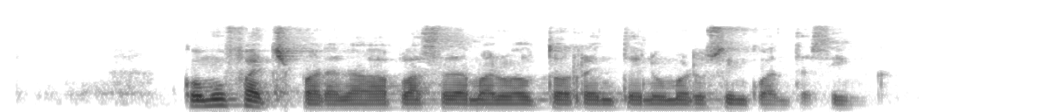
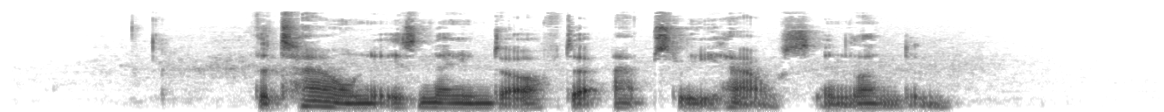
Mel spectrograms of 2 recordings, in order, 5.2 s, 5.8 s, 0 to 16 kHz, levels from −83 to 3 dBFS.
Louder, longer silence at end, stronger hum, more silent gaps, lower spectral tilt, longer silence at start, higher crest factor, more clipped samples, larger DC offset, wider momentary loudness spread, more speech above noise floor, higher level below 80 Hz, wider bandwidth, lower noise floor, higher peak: second, -24 LUFS vs -20 LUFS; about the same, 1 s vs 1.1 s; neither; neither; first, -5.5 dB/octave vs -4 dB/octave; second, 0.9 s vs 1.3 s; about the same, 22 dB vs 20 dB; neither; neither; second, 14 LU vs 23 LU; about the same, 58 dB vs 56 dB; second, -68 dBFS vs -62 dBFS; second, 7.6 kHz vs 11.5 kHz; first, -82 dBFS vs -76 dBFS; about the same, -4 dBFS vs -2 dBFS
